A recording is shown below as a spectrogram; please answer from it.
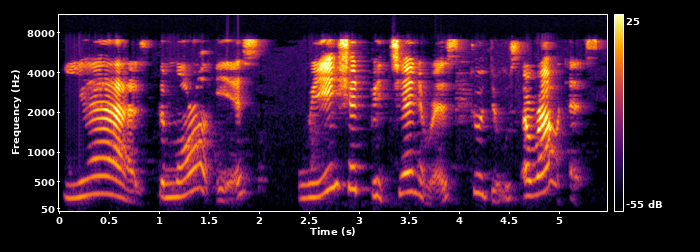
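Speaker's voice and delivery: usual speaking voice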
